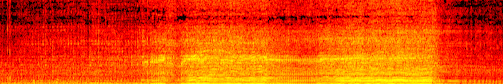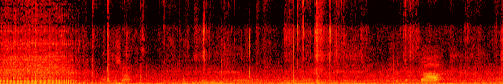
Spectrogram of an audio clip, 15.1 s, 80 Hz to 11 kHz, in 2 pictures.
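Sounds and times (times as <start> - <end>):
chainsaw revving: 0.0 - 9.0.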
